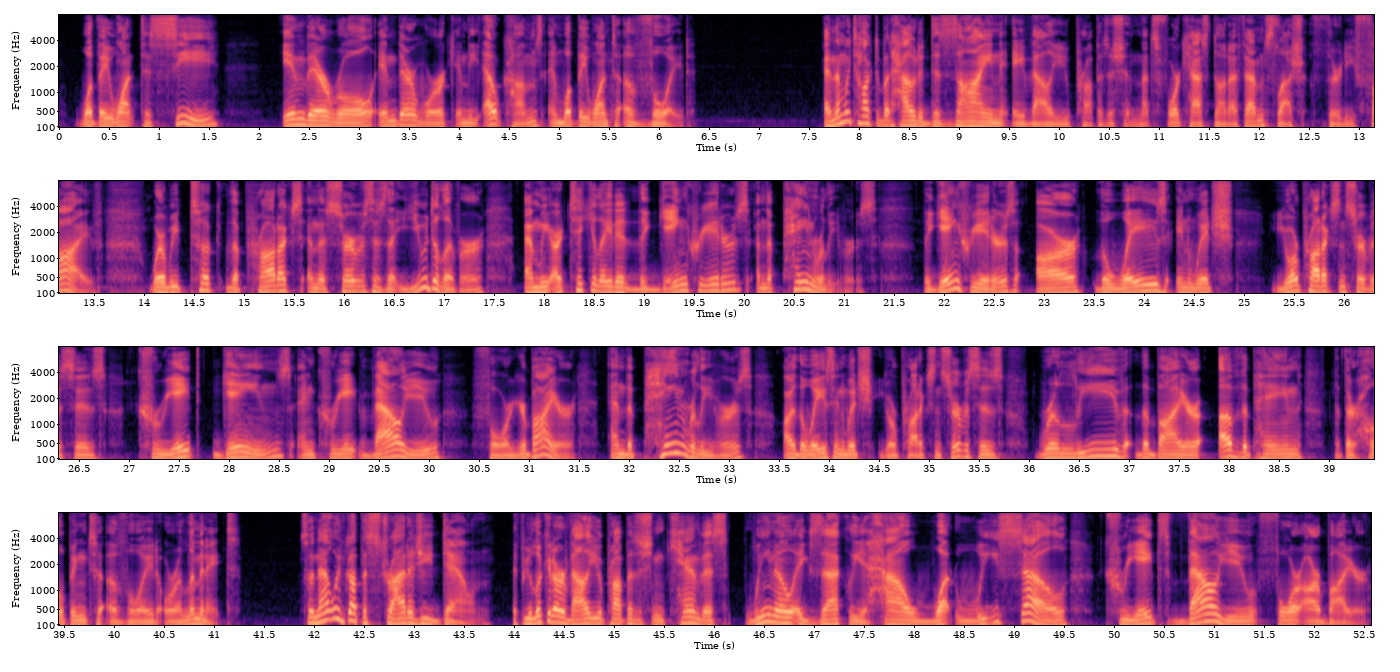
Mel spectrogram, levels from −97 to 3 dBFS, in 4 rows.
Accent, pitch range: American, 105-135 Hz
